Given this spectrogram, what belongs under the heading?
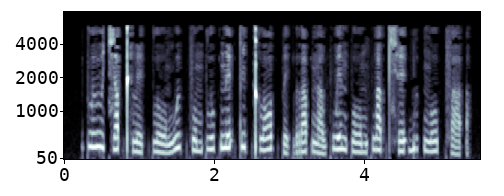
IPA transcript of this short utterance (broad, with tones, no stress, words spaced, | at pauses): plɯː˥˩t͡ɕa˦˥p̚kʰle˨˩k̚ ploː˩˦ŋwɯ˥˩k̚fo˧m plu˦˥k̚ne˥˩ʔti˥˩t̚kʰlɔː˦˥t̚ pe˨˩k̚ra˦˥p̚ ŋa˩˦wkwe˥˩npoː˧mkwa˥˩t̚ t͡ɕʰe˦˥ʔbɯ˥˩k̚ŋoː˦˥p̚ fa˨˩ʔ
